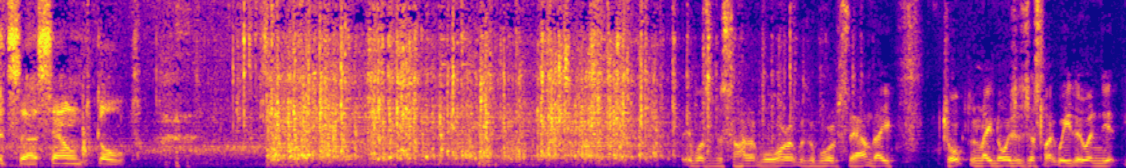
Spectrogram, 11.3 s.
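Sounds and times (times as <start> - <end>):
speech: 0.1 - 1.9, 6.9 - 11.2
cannon breeches operating: 2.4 - 9.0.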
